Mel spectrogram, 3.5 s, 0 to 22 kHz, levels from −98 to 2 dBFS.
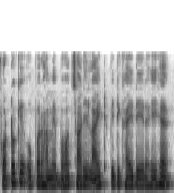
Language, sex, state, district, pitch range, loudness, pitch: Hindi, male, Assam, Sonitpur, 120-130 Hz, -17 LUFS, 125 Hz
